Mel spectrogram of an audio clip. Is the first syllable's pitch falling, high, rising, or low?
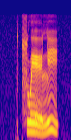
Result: low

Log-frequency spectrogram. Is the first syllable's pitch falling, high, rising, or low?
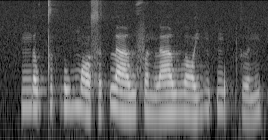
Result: high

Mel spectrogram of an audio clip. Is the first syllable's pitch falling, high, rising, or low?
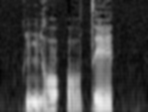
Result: rising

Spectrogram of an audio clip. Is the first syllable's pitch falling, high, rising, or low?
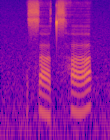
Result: low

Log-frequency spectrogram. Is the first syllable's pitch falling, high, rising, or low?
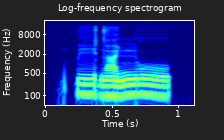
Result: low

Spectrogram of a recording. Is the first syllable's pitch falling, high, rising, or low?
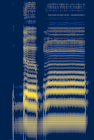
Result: low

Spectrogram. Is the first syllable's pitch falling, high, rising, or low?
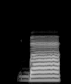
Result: high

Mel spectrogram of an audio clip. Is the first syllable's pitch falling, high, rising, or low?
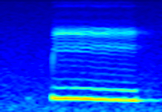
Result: falling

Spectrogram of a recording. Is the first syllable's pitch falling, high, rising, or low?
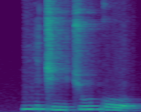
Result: high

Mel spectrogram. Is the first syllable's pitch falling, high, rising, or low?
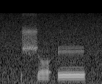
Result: low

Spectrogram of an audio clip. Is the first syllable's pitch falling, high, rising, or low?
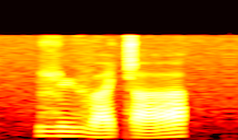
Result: high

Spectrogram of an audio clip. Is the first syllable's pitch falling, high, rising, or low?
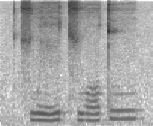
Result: rising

